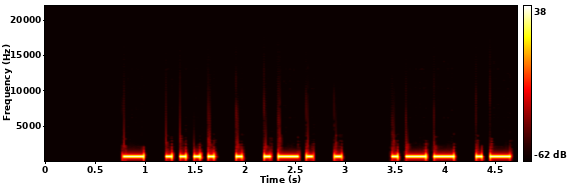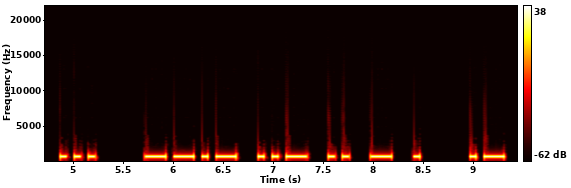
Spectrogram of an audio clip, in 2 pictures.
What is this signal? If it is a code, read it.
Morse code, heard as a keyed tone, about 17 wpm, 700 Hz. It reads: THERE WAS QUITE A
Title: Sentences from Top 1000 Words - Review Part 1 - 17wpm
